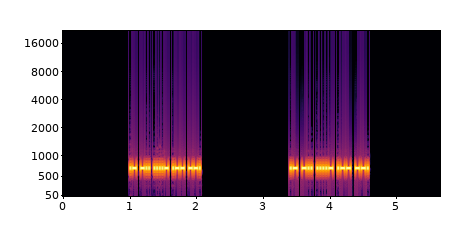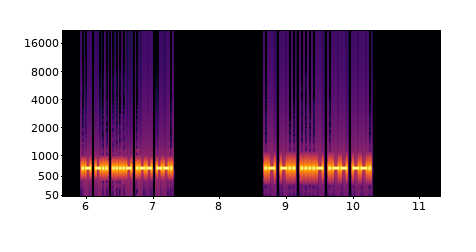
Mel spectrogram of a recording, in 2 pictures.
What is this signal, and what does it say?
Morse code, heard as a keyed tone, about 48 wpm, 700 Hz. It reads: AD4WG AD4WG AD4WG AD4WG
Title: Speed Racing - USA 2x2 Call Signs 40wpm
